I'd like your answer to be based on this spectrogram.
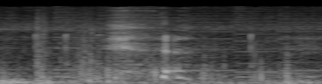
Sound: chuckle

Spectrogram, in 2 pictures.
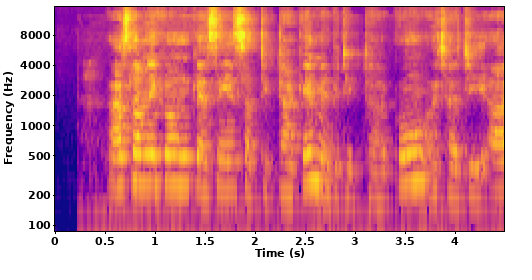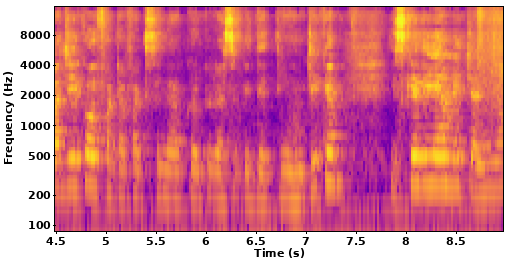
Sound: non-english speech

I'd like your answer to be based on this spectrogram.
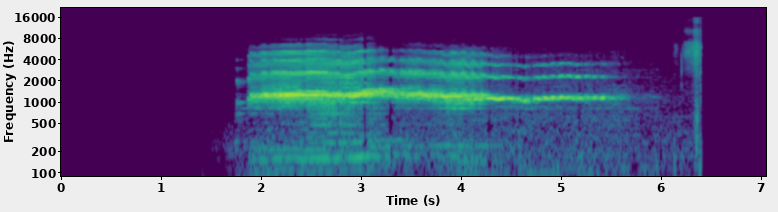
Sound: sound of squeak

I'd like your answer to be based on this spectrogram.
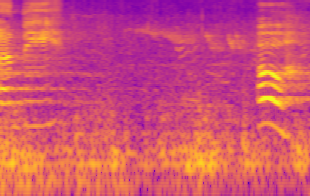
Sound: thunderclap!

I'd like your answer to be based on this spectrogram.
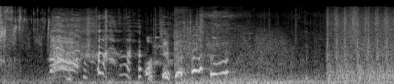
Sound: laugh

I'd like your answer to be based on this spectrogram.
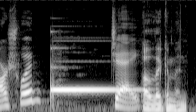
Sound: bell dinging

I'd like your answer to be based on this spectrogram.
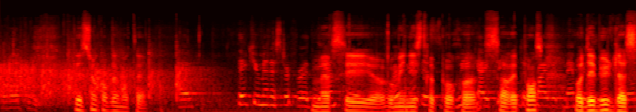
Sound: applause

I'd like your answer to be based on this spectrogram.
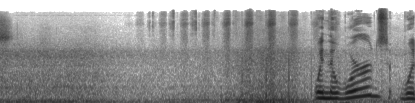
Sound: pencil scratching

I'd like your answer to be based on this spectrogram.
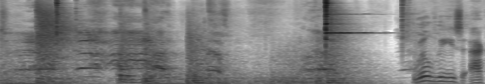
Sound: intense percussion music; screaming

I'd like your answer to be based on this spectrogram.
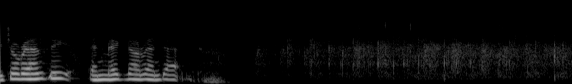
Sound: audience applause

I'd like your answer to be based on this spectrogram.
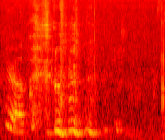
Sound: laughing

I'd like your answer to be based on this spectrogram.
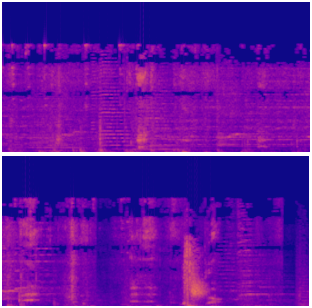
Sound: even more choking sounds

